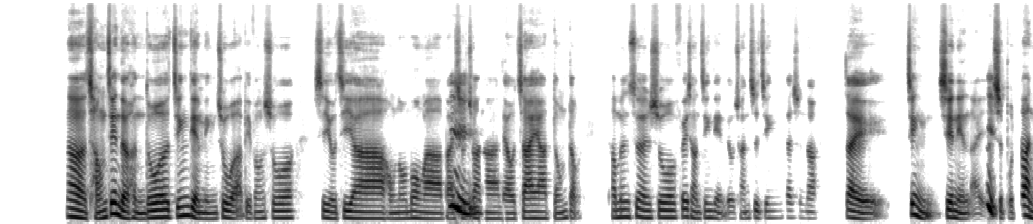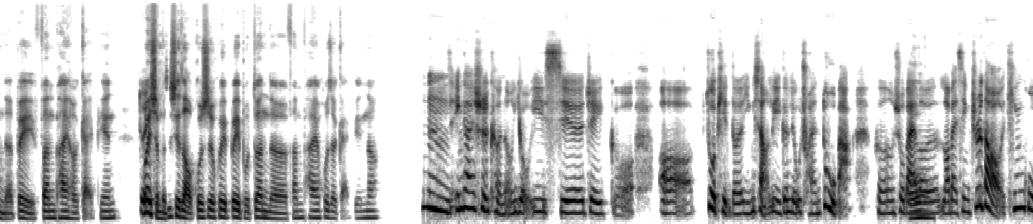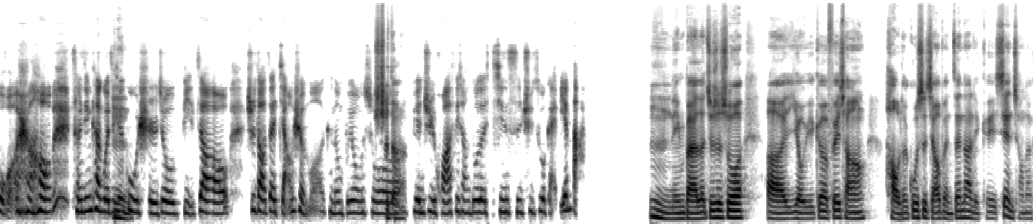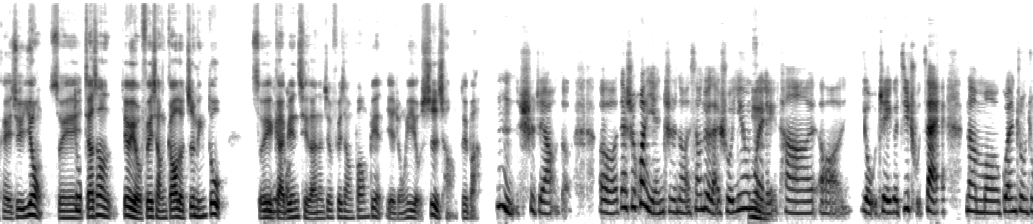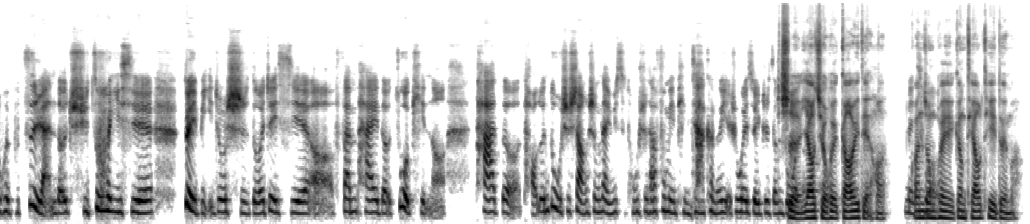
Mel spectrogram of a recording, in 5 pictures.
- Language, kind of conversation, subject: Chinese, podcast, 为什么老故事总会被一再翻拍和改编？
- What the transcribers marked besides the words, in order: chuckle; laughing while speaking: "然后"; other background noise; laughing while speaking: "做一些"; laughing while speaking: "价可能也是会"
